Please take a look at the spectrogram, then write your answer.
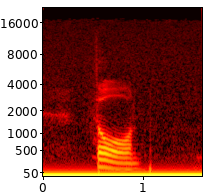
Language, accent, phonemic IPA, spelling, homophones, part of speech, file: English, UK, /θɔːn/, thorn, faun, noun / verb, En-uk-thorn.ogg
- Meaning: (noun) 1. A modified branch that is hard and sharp like a spike 2. Any thorn-like structure on plants, such as the spine and the prickle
